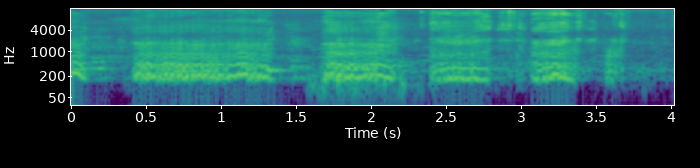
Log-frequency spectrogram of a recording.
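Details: Adult female Pomeranian growling while playing over a toy with a smaller pom. Gravelly, throaty growls come in four bursts of about a second, with brief quiet gaps between them.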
